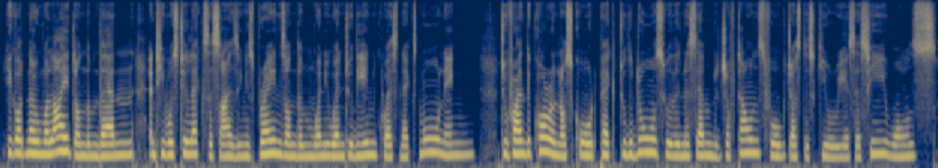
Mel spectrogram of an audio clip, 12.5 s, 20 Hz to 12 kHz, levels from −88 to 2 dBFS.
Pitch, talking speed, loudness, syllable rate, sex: 205 Hz, 210 wpm, -19 LUFS, 4.9 syllables/s, female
